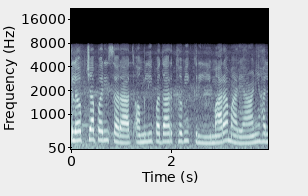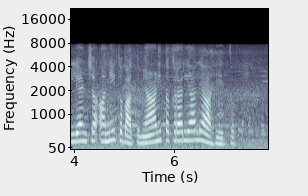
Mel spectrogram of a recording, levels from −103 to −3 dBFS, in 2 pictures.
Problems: constant background noise, continuous background conversations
